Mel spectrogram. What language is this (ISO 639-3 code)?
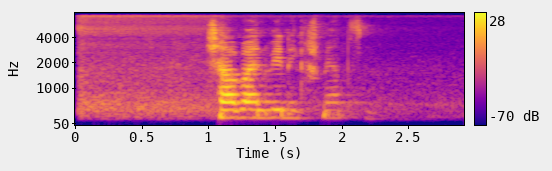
deu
